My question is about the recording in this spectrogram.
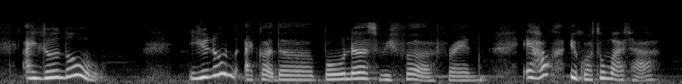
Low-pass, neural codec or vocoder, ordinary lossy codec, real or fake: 7.2 kHz; codec, 16 kHz in and 24 kHz out, 1 kbps, XY-Tokenizer; none; fake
